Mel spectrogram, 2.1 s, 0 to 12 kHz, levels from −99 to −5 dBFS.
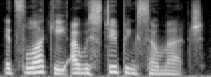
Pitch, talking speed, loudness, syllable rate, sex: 185 Hz, 200 wpm, -20 LUFS, 4.7 syllables/s, female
